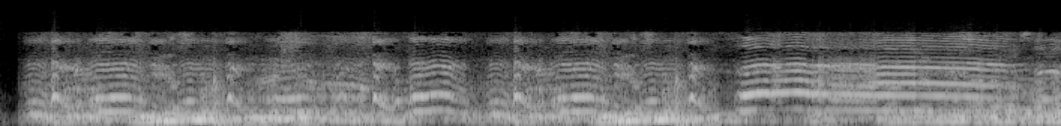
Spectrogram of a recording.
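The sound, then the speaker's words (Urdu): Babies cry while getting polio vaccine injections at a hospital in Quetta: several infants wail loudly and continuously, their high, strained cries overlapping and rising and falling throughout. “یہ رونے کی آوازیں ان بچوں کی ہیں جن کو civil اسپتال کوئٹہ میں پولیو سے بچاؤ کے ٹیکے لگائے جا رہے ہیں”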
